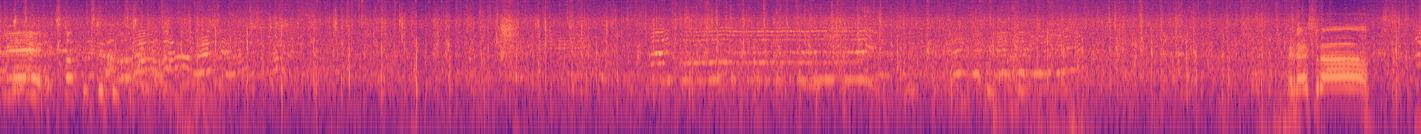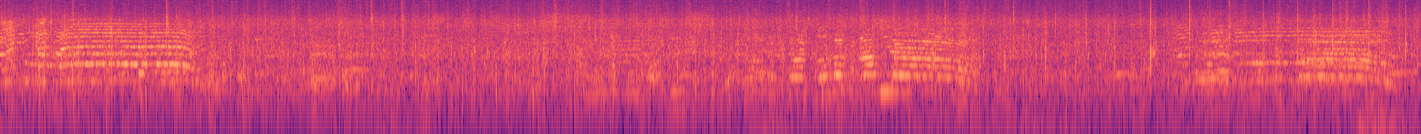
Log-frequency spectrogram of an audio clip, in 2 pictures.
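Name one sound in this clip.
A crowd of spectators cheers and shouts nearby.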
